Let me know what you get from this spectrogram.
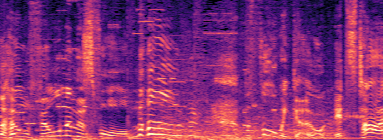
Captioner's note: laughs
